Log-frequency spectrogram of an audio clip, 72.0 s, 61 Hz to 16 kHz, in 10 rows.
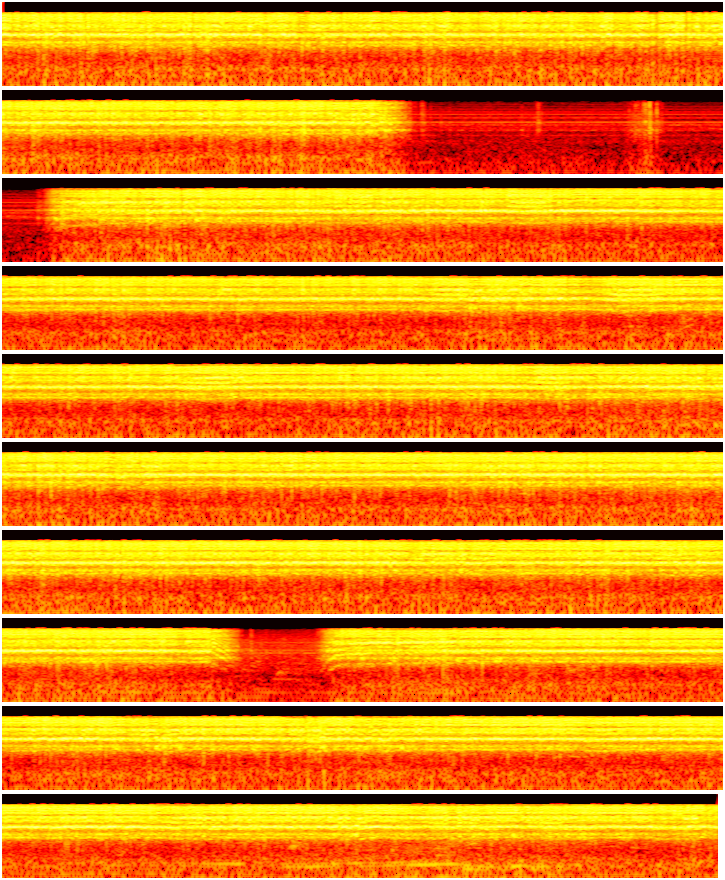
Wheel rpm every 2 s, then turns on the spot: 230, 230, 230, 230, 230, 120, 10, 90, 230, 230, 230, 230, 230, 230, 230, 230, 230, 230, 230, 230, 230, 230, 230, 230, 230, 230, 120, 210, 230, 230, 230, 230, 230, 230, 220, 220.
none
